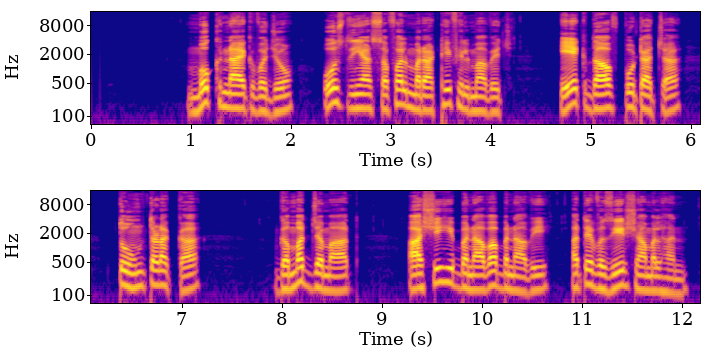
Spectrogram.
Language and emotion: Punjabi, neutral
